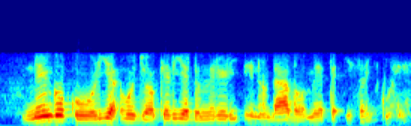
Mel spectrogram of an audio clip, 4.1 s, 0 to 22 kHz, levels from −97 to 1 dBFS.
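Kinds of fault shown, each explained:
Lost AMR speech frames: radio errors corrupted speech frames so they failed their check, and the decoder filled the gap by reusing the last good pitch and vocal tract settings at reduced gain. At 1.16 to 1.20 s this leaves a brief dip and warble, which fits a single lost 20 ms frame. At 3.62 to 3.68 s the sound smears and fades slightly longer, pointing to two frames, about 40 ms, before speech returns through the narrowband AMR path.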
